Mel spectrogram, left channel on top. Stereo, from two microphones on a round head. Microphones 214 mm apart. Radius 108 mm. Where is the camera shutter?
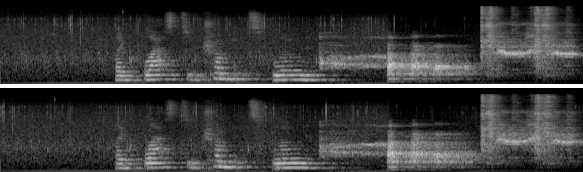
30° left (ahead or behind), 1.7 m.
